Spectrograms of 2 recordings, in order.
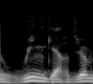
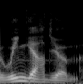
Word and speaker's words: Wingardium: que Ron prononce mal Wingardium. Le gar, en fait, et là Hermione le corrige, en disant que le gar doit être plus lent, plus long en réalité.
